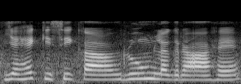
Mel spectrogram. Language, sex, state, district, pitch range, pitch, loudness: Hindi, female, Haryana, Rohtak, 220-250 Hz, 230 Hz, -14 LUFS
